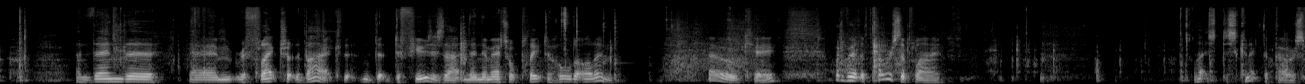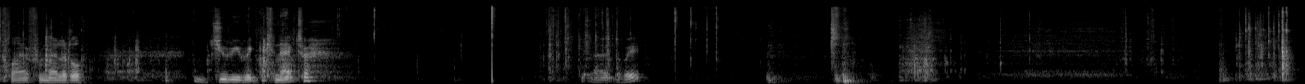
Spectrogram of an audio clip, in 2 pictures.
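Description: Plastic parts click and clatter as hands handle them.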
